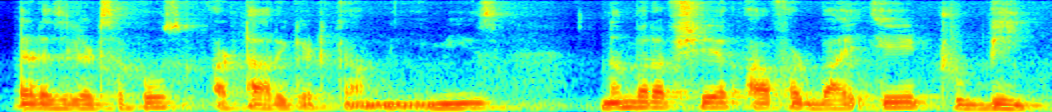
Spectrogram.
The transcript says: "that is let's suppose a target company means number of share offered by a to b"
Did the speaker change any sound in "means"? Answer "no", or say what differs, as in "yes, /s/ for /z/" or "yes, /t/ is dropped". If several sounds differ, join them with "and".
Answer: yes, /n/ is dropped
